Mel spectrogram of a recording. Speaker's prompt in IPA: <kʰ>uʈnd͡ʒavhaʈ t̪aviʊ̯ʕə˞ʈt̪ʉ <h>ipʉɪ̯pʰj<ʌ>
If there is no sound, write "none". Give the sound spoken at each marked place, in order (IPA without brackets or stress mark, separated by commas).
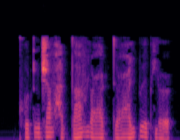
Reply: kʰ, ʕ, ə˞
